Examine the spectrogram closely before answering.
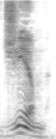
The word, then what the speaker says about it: gym: think of too many why sounds like a short I like in gym this is short for gymnasium and in this word the G actually makes the J sound and we'll find out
